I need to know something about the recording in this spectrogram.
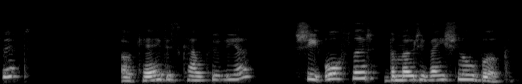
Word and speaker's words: dyscalculia: Is that how I pronounce it? Okay, dyscalculia.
